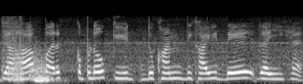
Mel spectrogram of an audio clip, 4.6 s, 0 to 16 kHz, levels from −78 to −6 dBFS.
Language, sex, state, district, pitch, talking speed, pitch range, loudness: Hindi, female, Haryana, Charkhi Dadri, 250 Hz, 120 wpm, 235-255 Hz, -13 LUFS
